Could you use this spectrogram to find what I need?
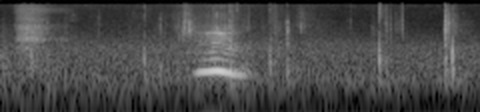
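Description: A young woman cries out briefly.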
